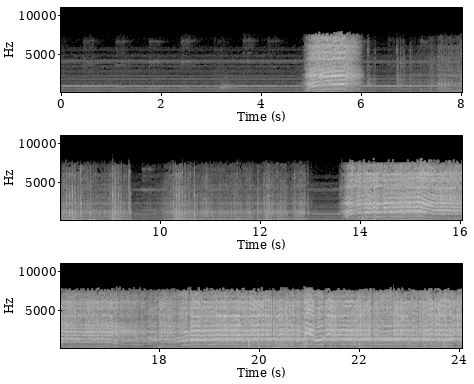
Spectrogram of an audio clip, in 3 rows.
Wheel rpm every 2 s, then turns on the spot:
0, 0, 40, 20, 20, 10, 20, 130, 110, 130, 160, 160.
6-12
